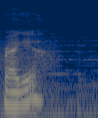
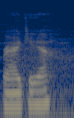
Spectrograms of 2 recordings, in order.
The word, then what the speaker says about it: Ragia: There are very few people that know about these keys and know about Ragia. Is that how you pronounce it? Ragia? Right, yeah. Ragia.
